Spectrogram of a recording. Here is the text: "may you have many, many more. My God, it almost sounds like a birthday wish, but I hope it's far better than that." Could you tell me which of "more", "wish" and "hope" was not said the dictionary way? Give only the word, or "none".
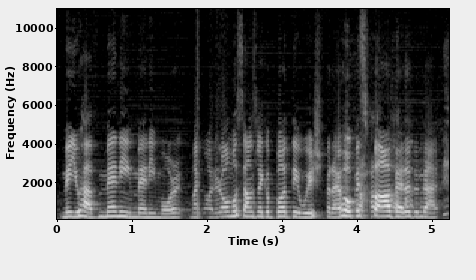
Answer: none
